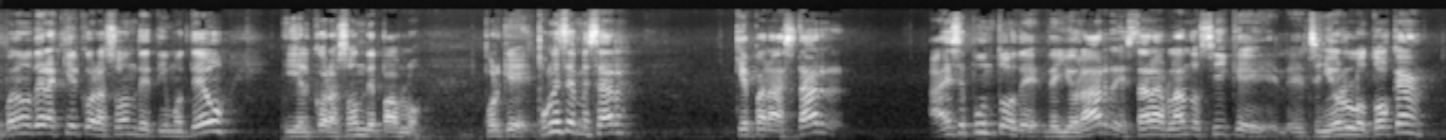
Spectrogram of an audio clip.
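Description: A man's voice: a little high, a bit bright. A middle-aged man, a pastor preaching a conversational sermon and often restarting his sentences.

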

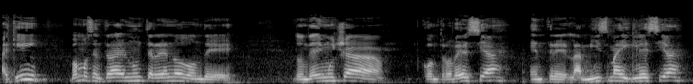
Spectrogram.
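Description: Husky-voiced man preaching a sermon. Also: a little high, lively intonation, a little slow, a little mellow. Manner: conversational, repeats words while searching for them. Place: church.

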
